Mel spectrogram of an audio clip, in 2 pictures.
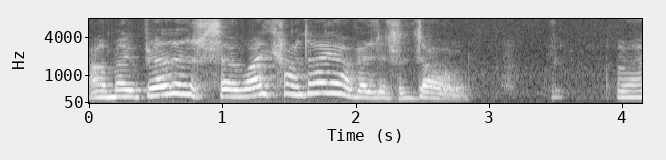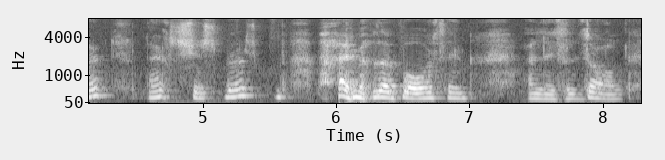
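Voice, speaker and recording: Over noticeable background noise, a woman talks with a fairly high pitch. Her pitch swings very widely at a moderate pace. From Wales. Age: 80s+. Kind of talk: oral history interview. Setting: home.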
